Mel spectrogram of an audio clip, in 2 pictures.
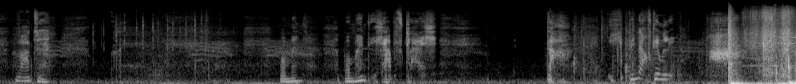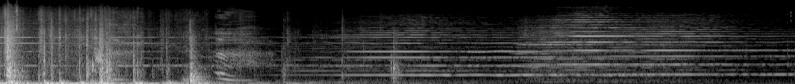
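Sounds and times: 
speech: 0.2s - 1.0s, 2.8s - 4.7s, 5.5s - 7.5s, 10.1s - 10.6s
heavy dull blows striking the back of a head: 6.8s - 15.8s
shimmering ringing tone: 7.5s - 15.8s.

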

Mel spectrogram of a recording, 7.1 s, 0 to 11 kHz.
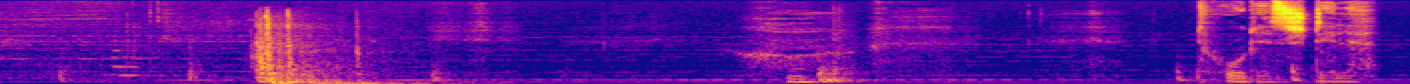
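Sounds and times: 
heavy apartment front door creaking open: 0.5s - 2.3s
speech: 6.1s - 7.0s.

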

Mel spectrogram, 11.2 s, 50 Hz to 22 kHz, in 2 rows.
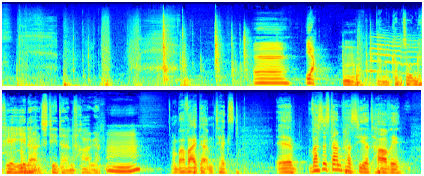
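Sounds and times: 
room door latch worked open with a plastic card: 2.1s - 3.5s
speech: 3.4s - 11.0s.

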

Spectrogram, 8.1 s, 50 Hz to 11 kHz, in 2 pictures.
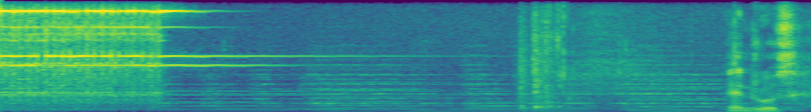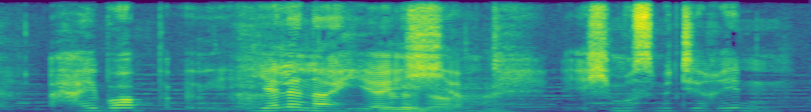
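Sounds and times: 
telephone bell ringing: 0.0s - 2.0s
speech: 3.6s - 8.1s.

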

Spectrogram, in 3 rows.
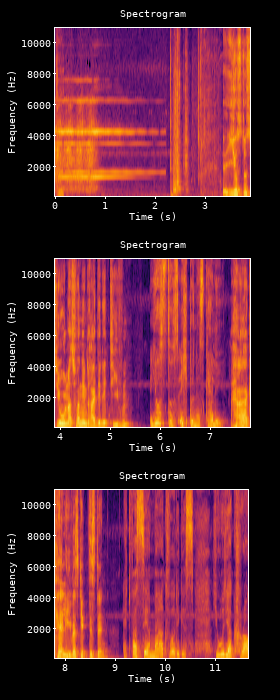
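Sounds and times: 
telephone ringing with a bright electronic tone: 0.0s - 2.3s
speech: 3.4s - 11.6s.

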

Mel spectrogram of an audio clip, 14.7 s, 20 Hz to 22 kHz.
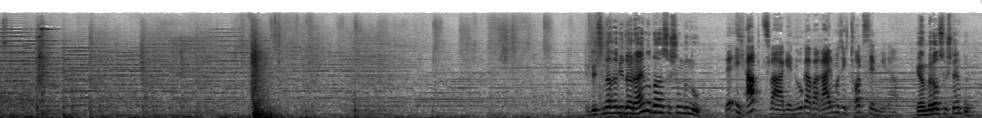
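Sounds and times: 
heavy door slamming shut: 0.0s - 1.4s, 3.6s - 4.8s
speech: 8.9s - 14.7s.

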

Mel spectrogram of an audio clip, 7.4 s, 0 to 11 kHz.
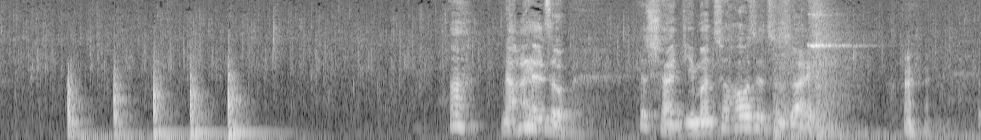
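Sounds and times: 
firm knocking on a wooden door: 0.5s - 2.1s
speech: 3.4s - 7.1s.

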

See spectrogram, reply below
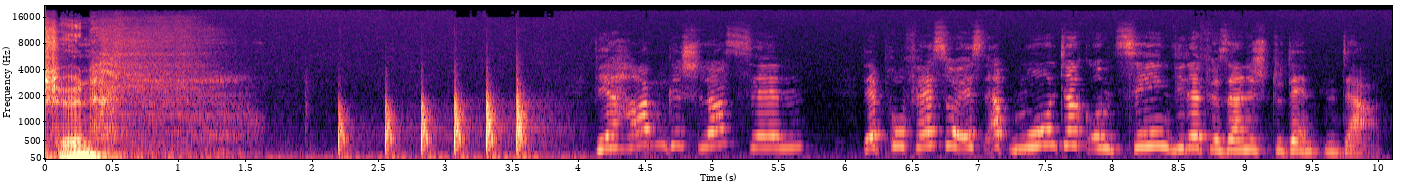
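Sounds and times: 
soft breathy hiss: 0.0s - 1.9s, 5.2s - 6.3s
speech: 0.1s - 0.6s, 4.1s - 10.0s
firm knocking on a door: 2.2s - 4.0s.

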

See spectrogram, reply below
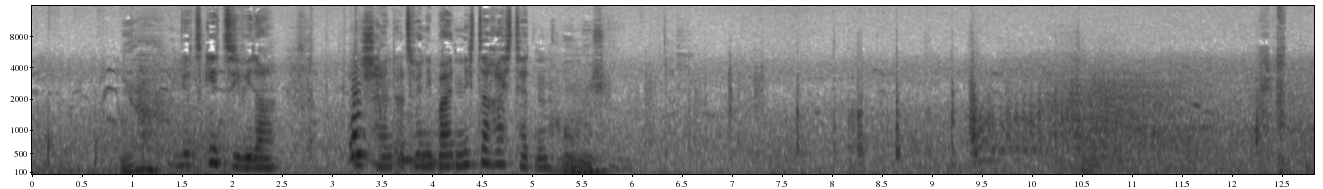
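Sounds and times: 
speech: 0.9s - 5.9s
car starting and driving away: 9.2s - 12.8s.

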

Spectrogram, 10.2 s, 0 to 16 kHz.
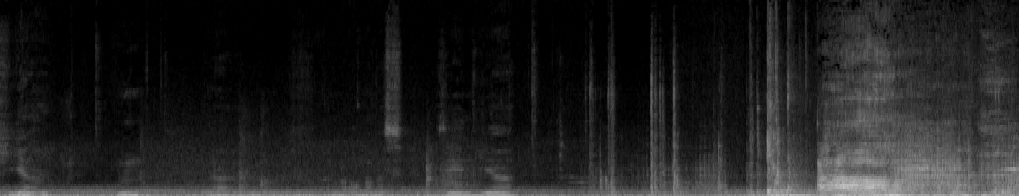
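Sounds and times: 
speech: 0.1s - 0.6s, 1.2s - 1.6s
door creaking open on its hinges: 5.6s - 10.1s.

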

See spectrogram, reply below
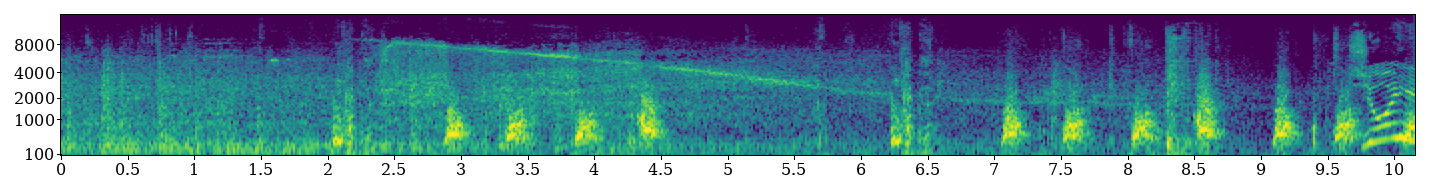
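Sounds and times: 
long falling hiss: 0.2s - 9.9s
dog barking: 2.0s - 4.6s, 7.1s - 10.1s.

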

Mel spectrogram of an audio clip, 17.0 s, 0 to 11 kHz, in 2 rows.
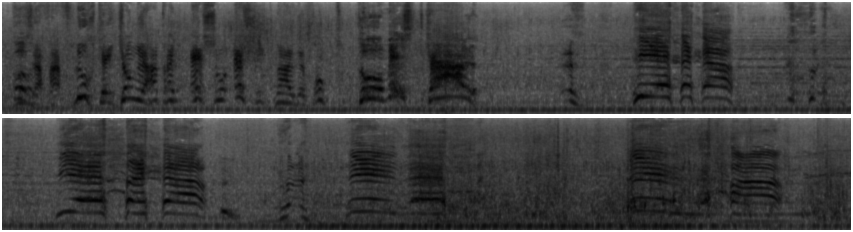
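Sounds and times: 
police boat engine droning on the water: 0.0s - 16.9s
voices calling out loudly: 0.0s - 16.9s
speech: 0.2s - 4.9s, 5.6s - 8.2s, 9.0s - 13.3s
laughter: 5.6s - 13.7s, 14.7s - 16.5s.

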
